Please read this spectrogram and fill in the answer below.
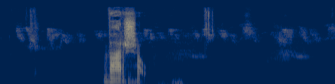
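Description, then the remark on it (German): Scattered bird calls and chirps carry across a sunny outdoor terrace, fairly faint, with a brief harsh crow-like caw; a short burst of speech briefly breaks in. “Also ich liege hier draußen gerade bei uns auf der Terrasse und genieße die Sonne ja, dieses unglaubliche Gefühl, hier draußen zu sein und ähm, den Vögeln zuzuhören”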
